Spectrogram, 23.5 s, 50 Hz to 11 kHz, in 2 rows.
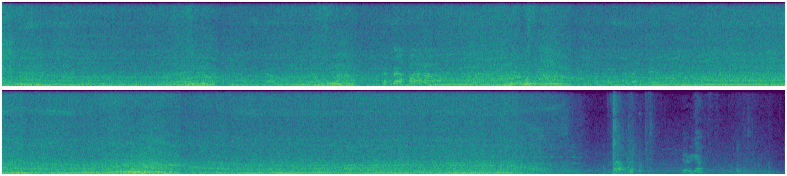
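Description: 1983 Porsche 944's 2.5-litre four-cylinder engine idling after a start, revved up and down in a series of short throttle blips to test the new shorter throttle cam, then switched off about two seconds before the end.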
